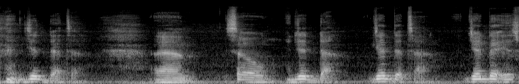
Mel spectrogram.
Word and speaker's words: جدة: We don't pronounce that with Judda. Jiddata.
